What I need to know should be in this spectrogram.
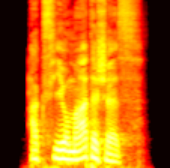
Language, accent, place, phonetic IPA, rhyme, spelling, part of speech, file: German, Germany, Berlin, [aksi̯oˈmaːtɪʃəs], -aːtɪʃəs, axiomatisches, adjective, De-axiomatisches.ogg
- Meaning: strong/mixed nominative/accusative neuter singular of axiomatisch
